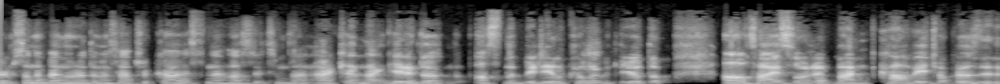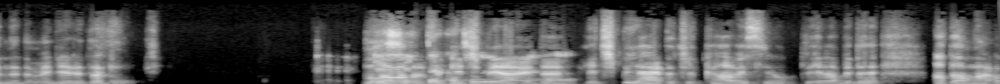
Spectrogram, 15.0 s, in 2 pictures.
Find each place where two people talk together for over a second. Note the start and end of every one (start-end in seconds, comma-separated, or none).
10.3-11.8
